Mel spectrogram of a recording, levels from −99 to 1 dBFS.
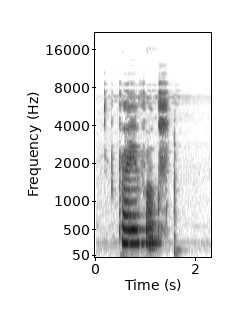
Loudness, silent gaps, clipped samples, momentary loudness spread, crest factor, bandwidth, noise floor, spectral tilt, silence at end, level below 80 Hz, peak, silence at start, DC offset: -15 LUFS; none; under 0.1%; 18 LU; 16 dB; 9.4 kHz; -71 dBFS; -3.5 dB/octave; 0.9 s; -64 dBFS; -2 dBFS; 0.5 s; under 0.1%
